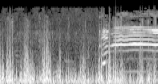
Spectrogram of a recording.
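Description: Wind buffeting the microphone with a loud, gusty rumble. About one and a half seconds in, a single high-pitched call rises and then holds for just under a second.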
